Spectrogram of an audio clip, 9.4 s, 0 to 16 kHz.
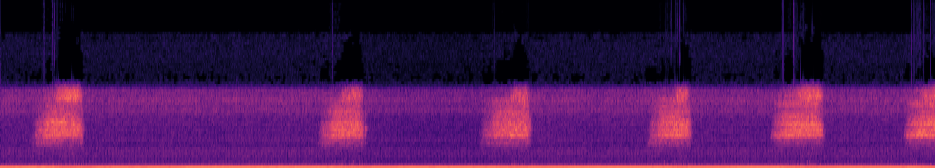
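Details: Hissing barn owl owlets at the nest during a nighttime rabbit delivery, 18 May 2015: six rough, breathy hisses spaced about every one and a half seconds, with continuous low hum behind.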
